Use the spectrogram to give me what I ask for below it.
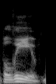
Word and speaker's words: BLEAV: Make sure to use the promo code BELIEVE. Now that's spelled BLEAV. BELIEVE to receive your rewards.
